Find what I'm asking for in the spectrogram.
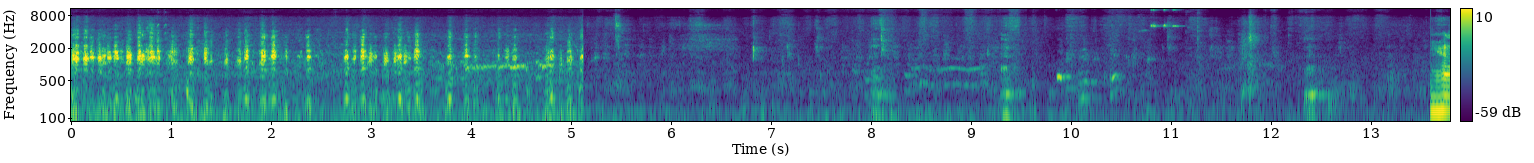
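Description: Pigs grunt and snuffle in a farm pen, with noisy rustling in the first few seconds, then quieter scattered grunts and snorts at close range, while chickens and other barnyard animals add occasional calls.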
